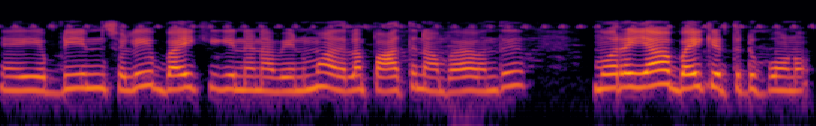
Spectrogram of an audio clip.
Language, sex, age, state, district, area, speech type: Tamil, female, 18-30, Tamil Nadu, Kallakurichi, rural, spontaneous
